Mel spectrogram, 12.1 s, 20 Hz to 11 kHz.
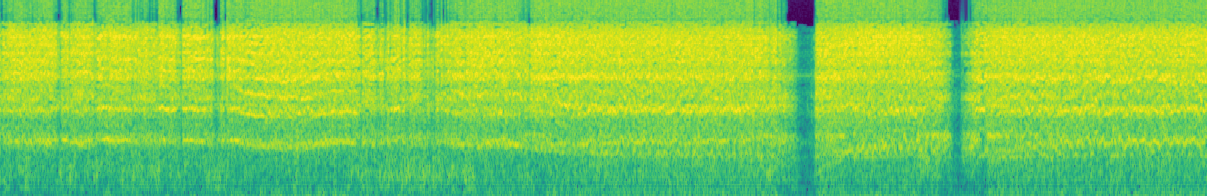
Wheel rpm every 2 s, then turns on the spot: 240, 220, 220, 180, 110, 170.
none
